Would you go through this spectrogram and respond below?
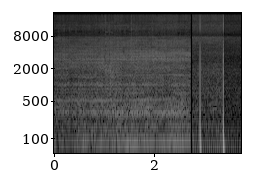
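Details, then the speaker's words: Mercedes Sprinter van with check engine light, moving: steady low droning hum that grows louder as speed rises and disappears when stopped; source not identified. "тот звук есть только когда ты едешь Если ты останавливаешься этот звук пропадает"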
